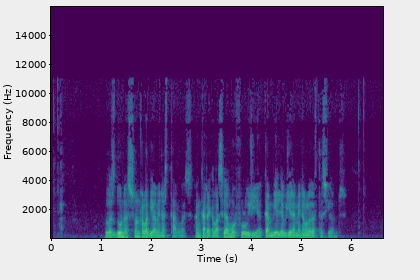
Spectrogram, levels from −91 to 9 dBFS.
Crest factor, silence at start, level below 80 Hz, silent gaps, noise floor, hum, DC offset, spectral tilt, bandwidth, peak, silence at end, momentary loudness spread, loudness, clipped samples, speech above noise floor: 20 dB; 0.2 s; -48 dBFS; none; -68 dBFS; none; under 0.1%; -7 dB/octave; 11.5 kHz; -6 dBFS; 0.8 s; 12 LU; -25 LUFS; under 0.1%; 43 dB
